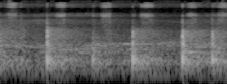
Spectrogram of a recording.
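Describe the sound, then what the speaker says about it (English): Rhythmic strokes of writing on a classroom board during a chemistry lesson, several quick scratchy marks in a steady pattern, close and fairly quiet, with no talking. "So first we write benzaldehyde."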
